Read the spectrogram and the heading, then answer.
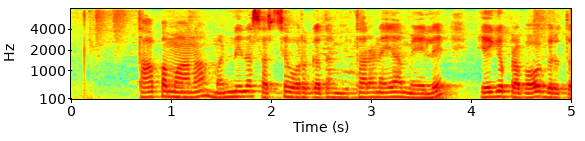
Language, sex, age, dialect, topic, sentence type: Kannada, male, 31-35, Central, agriculture, question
